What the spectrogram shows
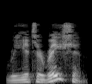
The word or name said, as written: reiteration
